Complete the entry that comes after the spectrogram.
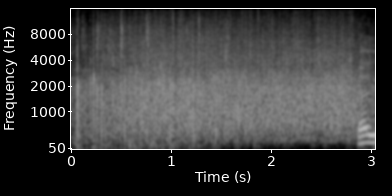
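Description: Dense audience applause, a sustained wash of clapping hands that continues steadily before a voice begins at the end.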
